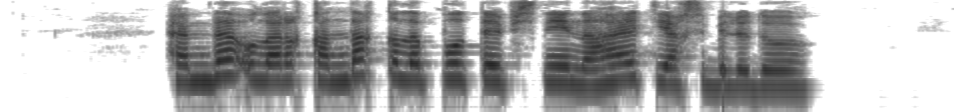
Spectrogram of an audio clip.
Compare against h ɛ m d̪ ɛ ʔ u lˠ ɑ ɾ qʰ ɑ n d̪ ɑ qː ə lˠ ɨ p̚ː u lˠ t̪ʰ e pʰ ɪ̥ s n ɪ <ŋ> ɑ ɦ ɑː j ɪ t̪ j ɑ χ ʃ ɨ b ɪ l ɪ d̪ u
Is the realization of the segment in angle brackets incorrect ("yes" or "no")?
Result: yes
